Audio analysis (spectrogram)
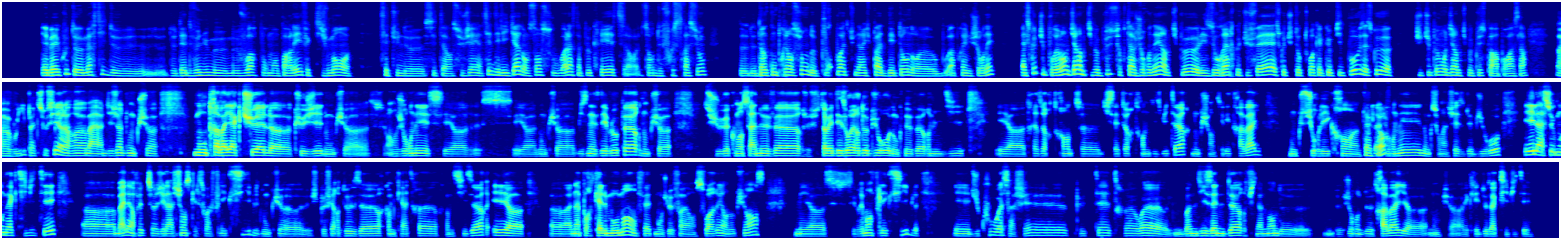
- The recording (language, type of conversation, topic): French, advice, Pourquoi n’arrive-je pas à me détendre après une journée chargée ?
- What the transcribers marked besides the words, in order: drawn out: "de"; stressed: "pourquoi"; other background noise; in English: "business developer"; stressed: "flexible"; stressed: "n'importe quel moment"; drawn out: "fait"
